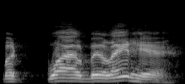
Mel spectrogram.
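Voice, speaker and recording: On a muffled old radio western, a male small-town constable with a forceful, cutting voice. He is smug and hostile, folksy in his wording but with menace underneath. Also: a little high, animated, full character voice. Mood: smug threat. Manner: folksy, drawn-out, veiled menace. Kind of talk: 1940s-50s western radio drama acting.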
